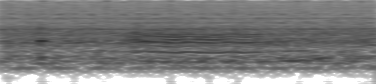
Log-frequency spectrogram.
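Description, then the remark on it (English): A steady, low engine hum like a car idling, continuous and fairly even throughout with a faint tonal drone and no voices. “Should my car be off or on?”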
